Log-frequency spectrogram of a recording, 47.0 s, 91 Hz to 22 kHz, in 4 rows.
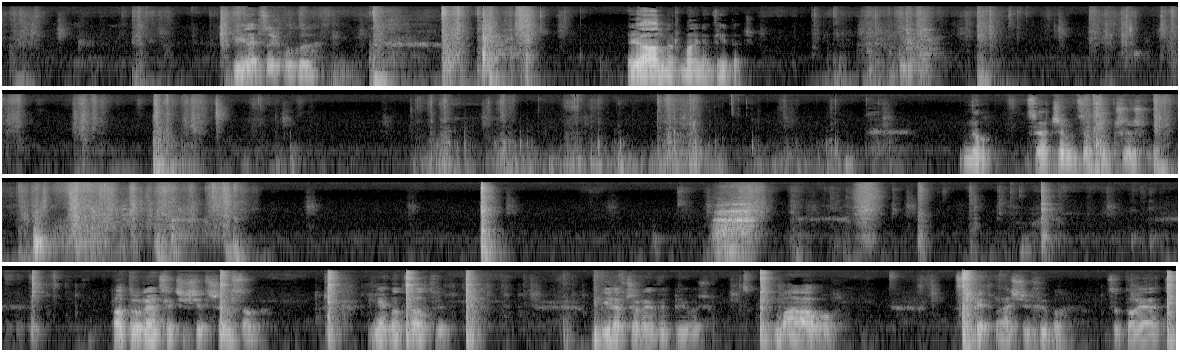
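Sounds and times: handling rustles and knocks: 3.2 - 5.8, 8.1 - 14.9, 15.8 - 20.4, 22.5 - 26.1.

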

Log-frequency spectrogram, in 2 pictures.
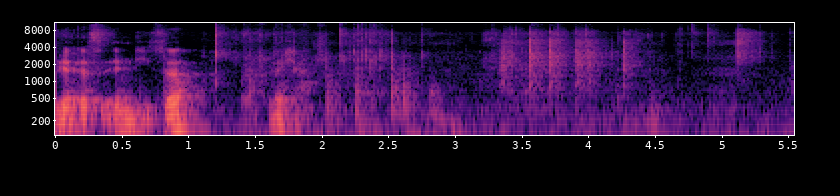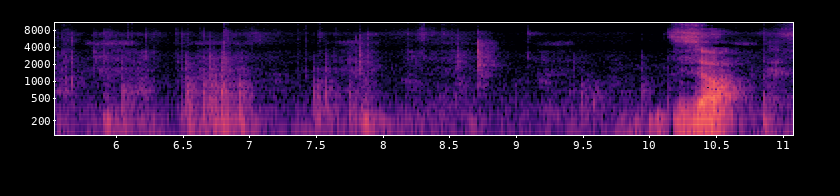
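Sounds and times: paper rustling: 1.2 - 8.7.

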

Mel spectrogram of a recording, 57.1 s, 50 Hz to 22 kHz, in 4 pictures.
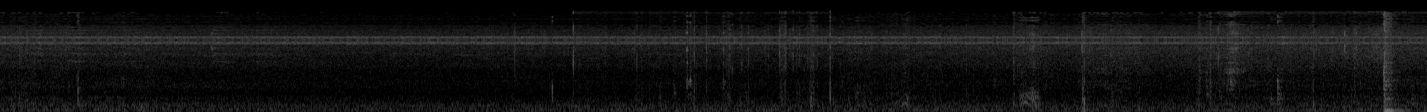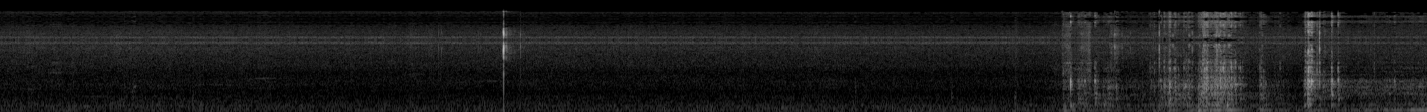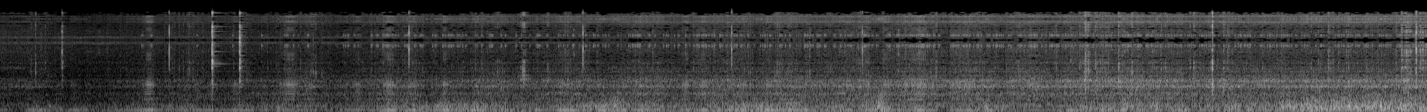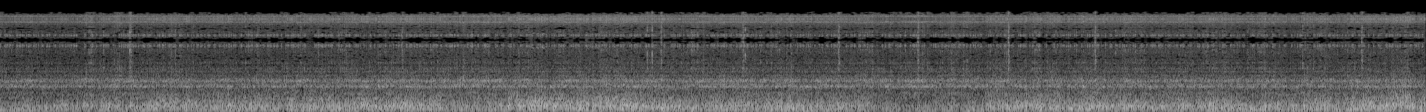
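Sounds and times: bicycle clicks and knocks: 24.9 - 27.8, 28.8 - 57.0
tyre rumble: 25.0 - 57.0
wind buffeting microphone: 28.4 - 57.0
freewheel ratchet clicking: 28.8 - 57.0.

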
